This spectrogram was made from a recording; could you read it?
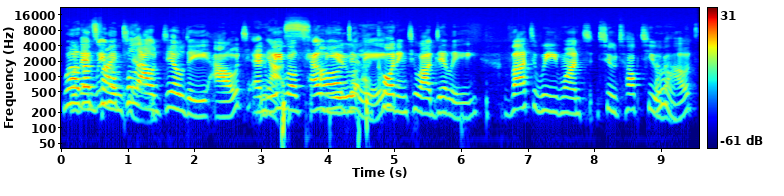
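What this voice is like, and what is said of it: English accent shifting into Russian. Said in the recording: “That was good. That was an English accent into Russian.”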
